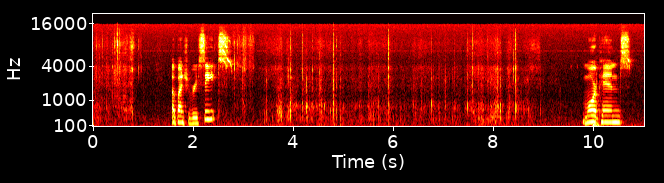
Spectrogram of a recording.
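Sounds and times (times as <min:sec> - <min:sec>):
rustling in canvas bag: 0:03.0 - 0:09.0.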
